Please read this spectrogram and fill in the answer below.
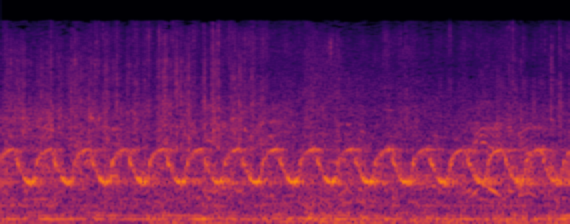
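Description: Ambulance siren sounding in a fast yelp, its pitch rising and falling about four times a second, over a steady low hum.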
